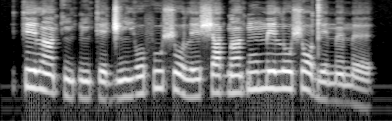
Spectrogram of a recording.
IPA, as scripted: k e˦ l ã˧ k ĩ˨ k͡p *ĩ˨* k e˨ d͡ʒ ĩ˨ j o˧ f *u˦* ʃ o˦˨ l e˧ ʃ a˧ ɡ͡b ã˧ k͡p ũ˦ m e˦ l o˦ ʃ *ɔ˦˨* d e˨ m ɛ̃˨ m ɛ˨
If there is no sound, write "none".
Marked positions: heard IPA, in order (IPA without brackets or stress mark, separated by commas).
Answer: ĩ˨, u˦, ɔ˦˨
